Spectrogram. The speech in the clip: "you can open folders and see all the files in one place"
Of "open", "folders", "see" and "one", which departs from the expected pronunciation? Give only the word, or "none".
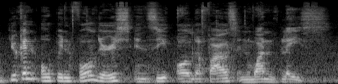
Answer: folders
